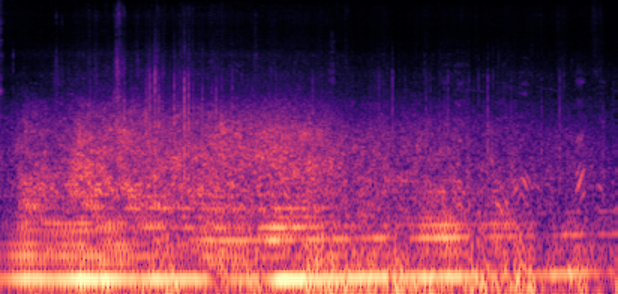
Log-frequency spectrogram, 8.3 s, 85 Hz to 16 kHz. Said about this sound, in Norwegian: Lyden av seier, sa britene når de hørte dette under annen verdenskrig. Det legendariske jagerflyet Spitfire med sin V12 Rolls-Royce Merlin-motor.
